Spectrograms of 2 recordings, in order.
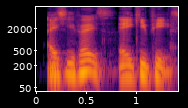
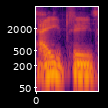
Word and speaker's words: Achey Peace: How do we pronounce the band's name? Achy Peace. Achy Peace.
